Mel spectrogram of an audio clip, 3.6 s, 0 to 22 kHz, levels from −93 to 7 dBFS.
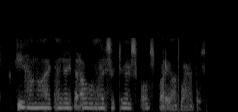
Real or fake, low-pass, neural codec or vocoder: fake; 5.4 kHz; codec, 16 kHz, 1 kbps, FreqCodec, smaller model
